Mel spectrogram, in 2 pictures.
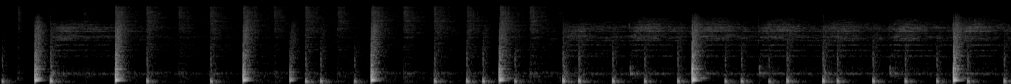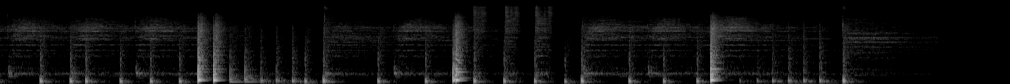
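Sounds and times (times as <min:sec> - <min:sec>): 
snare drum: 0:00.0 - 0:05.9, 0:06.8 - 0:08.4, 0:09.4 - 0:09.8, 0:12.1 - 0:14.0, 0:14.6 - 0:18.6.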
